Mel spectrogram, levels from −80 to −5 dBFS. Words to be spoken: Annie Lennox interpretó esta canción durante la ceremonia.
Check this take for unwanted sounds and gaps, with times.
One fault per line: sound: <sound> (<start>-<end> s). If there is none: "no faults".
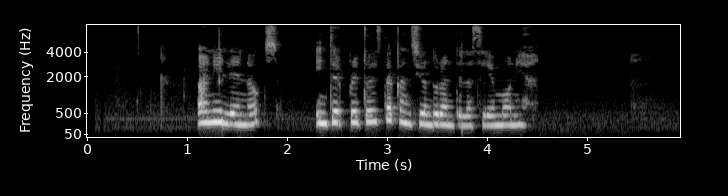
no faults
